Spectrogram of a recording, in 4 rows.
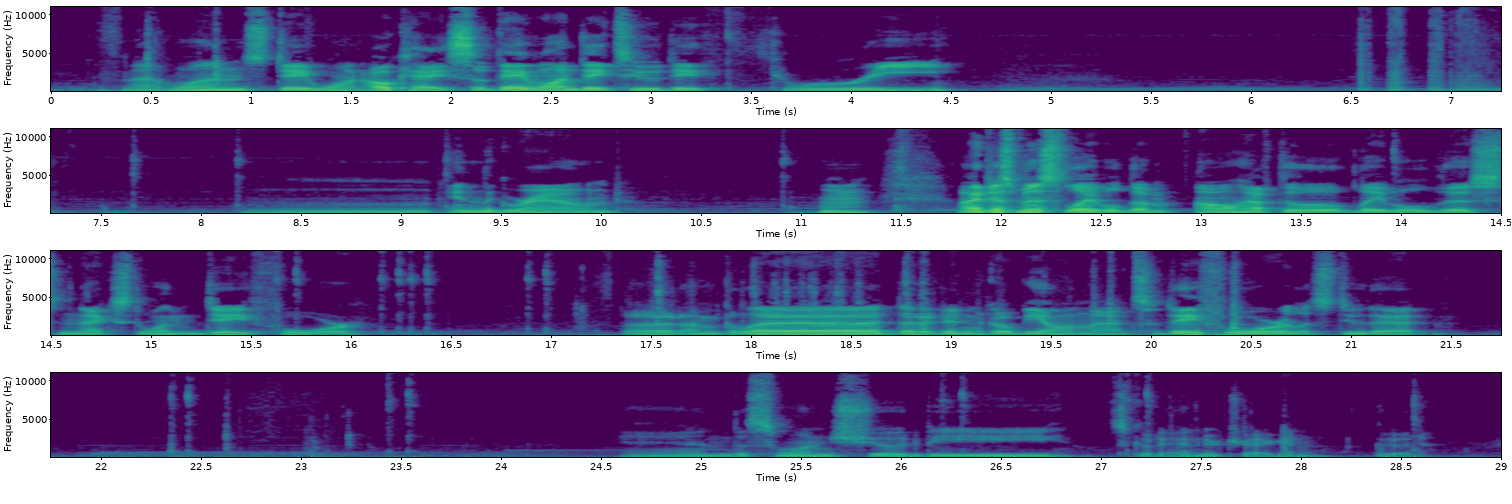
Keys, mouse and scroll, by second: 0.7 KP_Decimal, 2.4-4.5 scroll down 1, 4.5-7.6 scroll down 2, 8.4 scroll down 3, 8.4-9.2 scroll down 2, 9.2 scroll down 1, 12.2-14.1 drag, 14.4 scroll up 3, 14.5 scroll down 1, 14.5-15.6 scroll up 1, 15.6 click, 16.1 click, 16.3-20.8 drag, 18.1 BackSpace, 18.2 BackSpace, 19.4 BackSpace, 22.3 click, 26.1 click, 27.0 click, 27.7 KP_Decimal.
